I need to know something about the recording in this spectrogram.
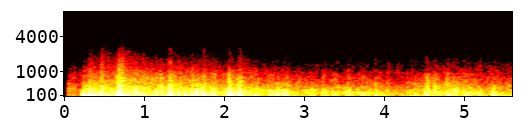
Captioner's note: thunder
